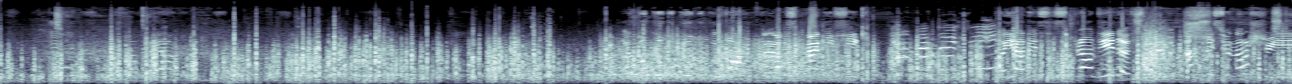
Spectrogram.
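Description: Strong wind on the heights of the Acrocorinth in Corinth, Greece, roars and buffets the microphone continuously, with loud gusty rumble throughout.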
